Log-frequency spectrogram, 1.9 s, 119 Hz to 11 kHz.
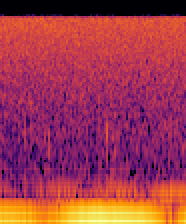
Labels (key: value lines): label: anthrophony, boat engine
recorder: SoundTrap 300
